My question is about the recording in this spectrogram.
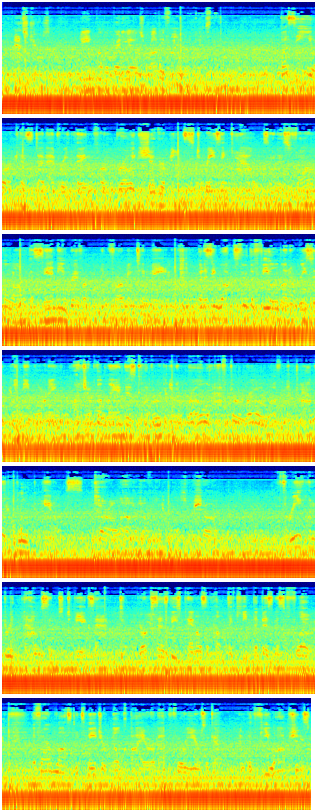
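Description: Steady low drone of a car's cabin at highway speed, from tyres and engine, with muffled, indistinct voices underneath and scattered light ticks.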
